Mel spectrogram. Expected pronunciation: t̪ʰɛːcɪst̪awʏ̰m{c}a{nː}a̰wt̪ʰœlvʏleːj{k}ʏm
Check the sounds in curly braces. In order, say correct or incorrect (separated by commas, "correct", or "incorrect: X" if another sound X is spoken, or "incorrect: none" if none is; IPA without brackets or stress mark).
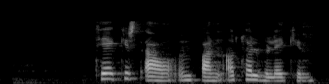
incorrect: p, correct, incorrect: c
